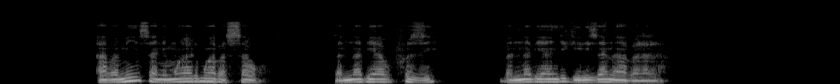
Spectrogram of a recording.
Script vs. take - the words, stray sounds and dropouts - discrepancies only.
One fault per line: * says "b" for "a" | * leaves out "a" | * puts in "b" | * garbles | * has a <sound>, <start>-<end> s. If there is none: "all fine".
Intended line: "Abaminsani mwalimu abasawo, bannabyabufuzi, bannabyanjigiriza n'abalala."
all fine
